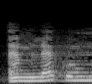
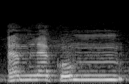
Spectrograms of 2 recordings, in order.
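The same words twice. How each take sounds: First: أم لكم with the second mim hidden, lips barely apart; light mim. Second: أم لكم with lips pressed shut on the mim; mock wrong mim; wrong lip closure. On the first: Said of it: "لو جبت ورقة أعديها بين شفايفي". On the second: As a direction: demonstrate the mistake in أم لكم. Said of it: "اوعى تضم شفايفك". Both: Shown as a demonstration.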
